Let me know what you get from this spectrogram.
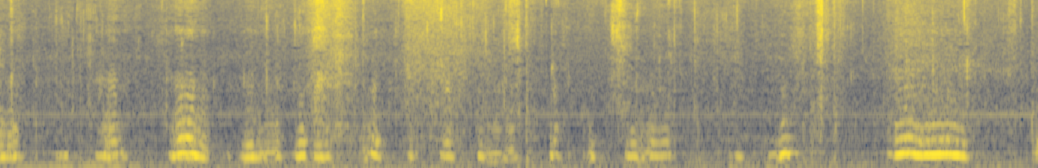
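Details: Eighteen-day-old Labradoodle puppies in their first milk fight give squeaky, harmonic whines and short yelps, with the loudest ones near the start and a long rising squeal at the end. Soft rustling runs between the calls.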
